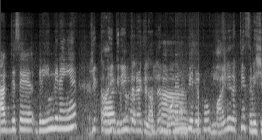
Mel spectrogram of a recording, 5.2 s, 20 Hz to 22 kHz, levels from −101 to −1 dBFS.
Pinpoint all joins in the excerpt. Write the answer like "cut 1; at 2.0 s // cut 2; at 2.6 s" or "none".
cut 1; at 3.5 s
